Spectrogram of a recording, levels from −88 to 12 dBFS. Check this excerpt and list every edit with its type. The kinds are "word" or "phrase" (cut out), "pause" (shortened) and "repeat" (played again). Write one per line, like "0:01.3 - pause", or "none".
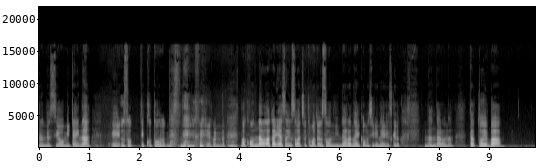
0:01.9 - pause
